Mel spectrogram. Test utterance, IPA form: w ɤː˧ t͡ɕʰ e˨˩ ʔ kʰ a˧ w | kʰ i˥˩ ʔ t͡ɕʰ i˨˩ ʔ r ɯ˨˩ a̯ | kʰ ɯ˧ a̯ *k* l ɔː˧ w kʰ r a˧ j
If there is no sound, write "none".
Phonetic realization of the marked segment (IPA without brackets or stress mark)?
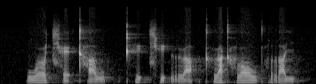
kʰ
